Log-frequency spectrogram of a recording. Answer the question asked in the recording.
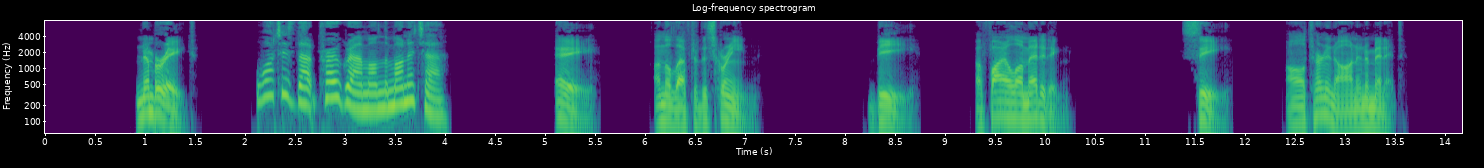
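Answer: B: A file I'm editing.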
